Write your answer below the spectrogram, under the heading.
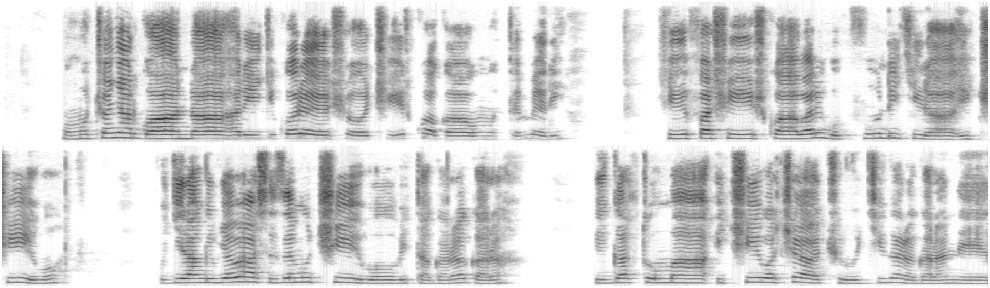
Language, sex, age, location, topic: Kinyarwanda, female, 25-35, Musanze, government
